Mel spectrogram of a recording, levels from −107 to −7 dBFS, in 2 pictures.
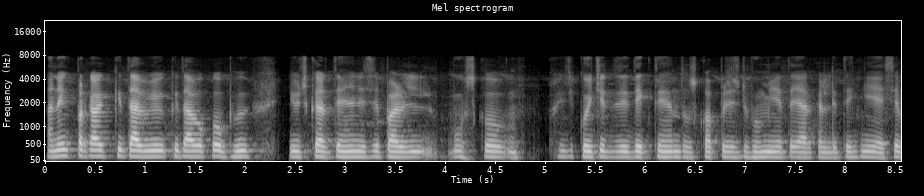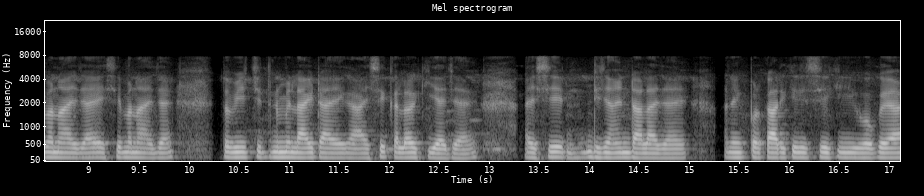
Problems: background sounds at intervals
